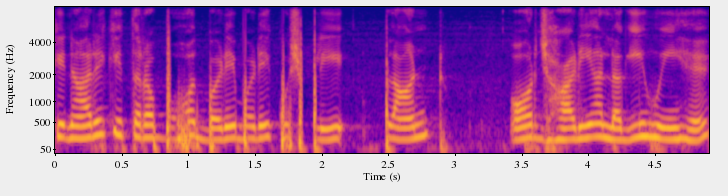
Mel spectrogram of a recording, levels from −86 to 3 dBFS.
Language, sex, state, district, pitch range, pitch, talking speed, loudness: Hindi, female, Bihar, Gaya, 190-225 Hz, 205 Hz, 170 wpm, -15 LUFS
